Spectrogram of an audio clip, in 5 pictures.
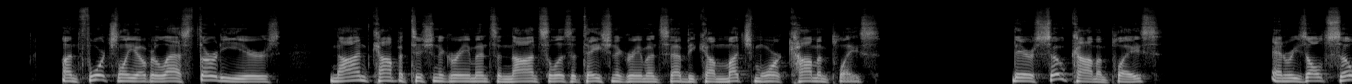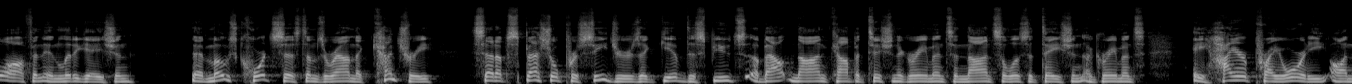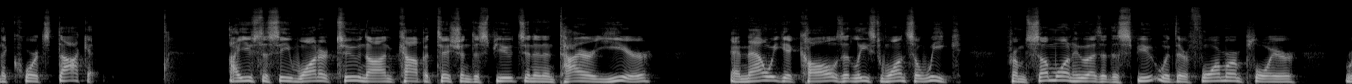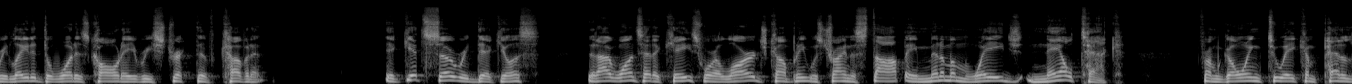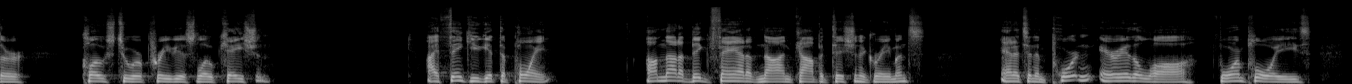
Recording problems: squashed, flat; somewhat

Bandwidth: 15 kHz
